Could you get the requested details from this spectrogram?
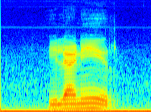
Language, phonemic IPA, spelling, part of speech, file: Tamil, /ɪɭɐniːɾ/, இளநீர், noun, Ta-இளநீர்.ogg
- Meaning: 1. tender coconut 2. coconut water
